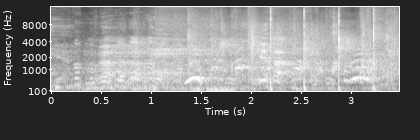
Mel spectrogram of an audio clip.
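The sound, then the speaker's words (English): A handful of scattered, sharp claps from an audience at a sermon ring out over a low murmur of voices, sparse and uneven rather than a full round of applause. “You may clap now.”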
